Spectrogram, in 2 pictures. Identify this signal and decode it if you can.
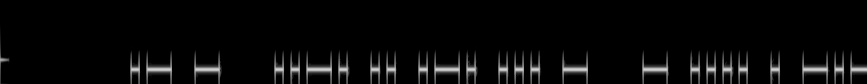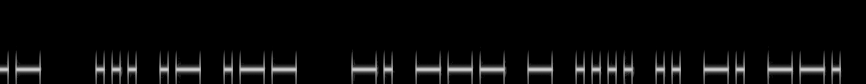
Morse code, heard as a keyed tone, about 15 wpm, 700 Hz. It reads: AT FIRST THEY SAW NOTHING
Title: Sentences from Top 600 Words 15wpm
